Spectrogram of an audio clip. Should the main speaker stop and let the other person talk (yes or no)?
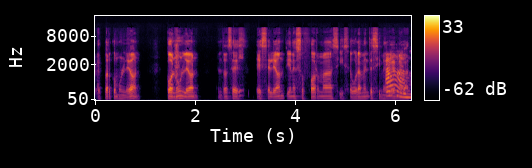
no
